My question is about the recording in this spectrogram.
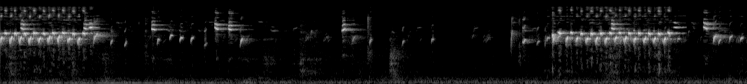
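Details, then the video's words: European goldfinch song for songbird training: a fast rolling trill, scattered chirps and single notes, then another long bright rolling trill and a short closing twitter. "Goldfinch ringtones for hunting and high motivation"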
